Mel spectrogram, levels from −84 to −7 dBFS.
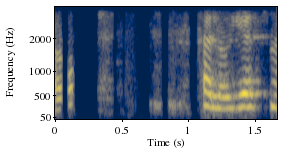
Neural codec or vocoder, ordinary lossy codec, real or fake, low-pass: none; none; real; 3.6 kHz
